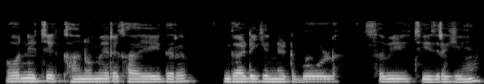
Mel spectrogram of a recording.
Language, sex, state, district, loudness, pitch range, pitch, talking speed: Hindi, male, Uttarakhand, Uttarkashi, -19 LUFS, 125-135 Hz, 130 Hz, 185 wpm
